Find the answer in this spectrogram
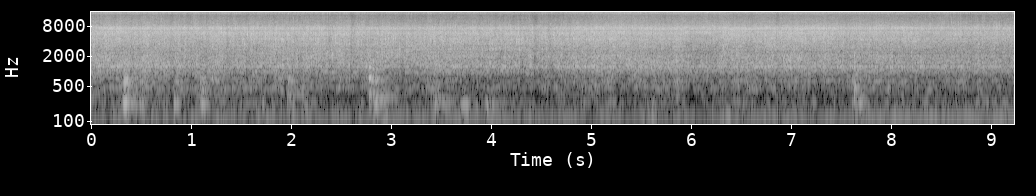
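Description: Marinated prawns sizzling steadily in hot spiced oil in a wok, stirred with a metal spatula that knocks and scrapes against the pan now and then.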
